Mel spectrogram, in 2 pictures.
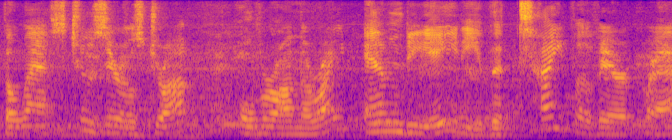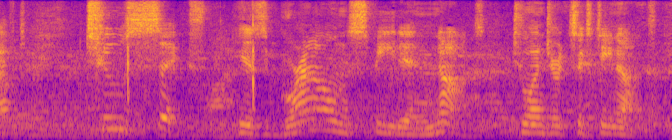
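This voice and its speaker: A man in his sixties giving an interactive guided demonstration to visitors, speaking emphatically in short phrases with pauses and questions. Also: a little high, animated, loud music behind the voice. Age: 60s. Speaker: museum docent. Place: indoor museum exhibit. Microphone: visitor's handheld camera a short distance away.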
